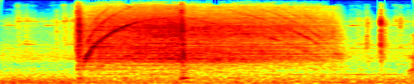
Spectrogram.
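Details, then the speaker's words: Sailboat engine after a smoky incident, alternator possibly toasted: starter gives one click then a high whine spinning up and dying over two seconds with no cranking; starter motor not engaging. "the starter motor is not connecting it's connected but you know it's like it's not engaging yeah turn on just one click"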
